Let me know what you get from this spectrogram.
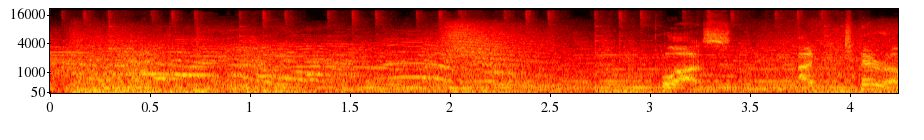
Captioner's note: air whooshes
